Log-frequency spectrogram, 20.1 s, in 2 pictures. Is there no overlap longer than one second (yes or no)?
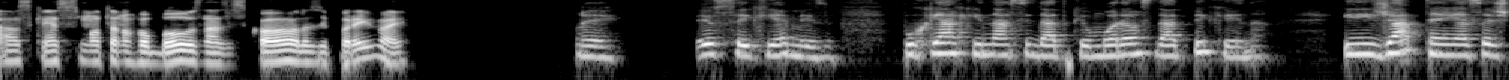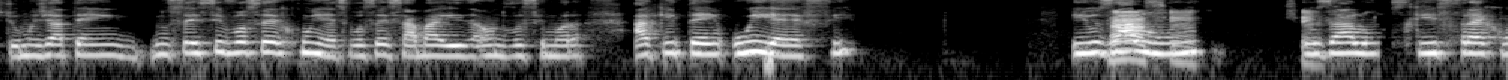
yes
